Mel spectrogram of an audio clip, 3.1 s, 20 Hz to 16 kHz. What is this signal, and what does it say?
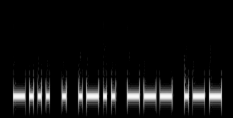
Morse code, heard as a keyed tone, about 22 wpm, 700 Hz. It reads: BELOW
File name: 5 Letter Words - First 3 Letters Given - 22wpm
